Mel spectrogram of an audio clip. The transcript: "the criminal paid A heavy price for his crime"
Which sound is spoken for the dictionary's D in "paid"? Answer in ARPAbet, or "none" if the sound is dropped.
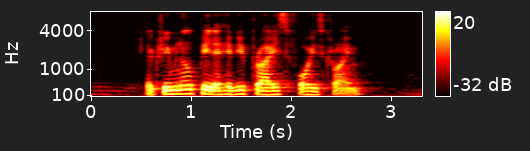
D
